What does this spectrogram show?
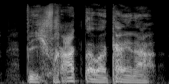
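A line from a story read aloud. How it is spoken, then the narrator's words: Hissed. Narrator (German): fauchte sie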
